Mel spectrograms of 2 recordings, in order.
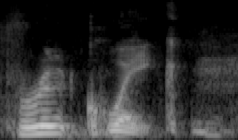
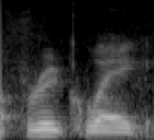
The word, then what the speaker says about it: Fruit Quake: Man, when I got this Mountain Dew, I saw Fruit Quake. I didn't see Fruit Cake on it. Oh. Fruit Quake. Yeah, that sounds great. No, it rhymes with fruit cake.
